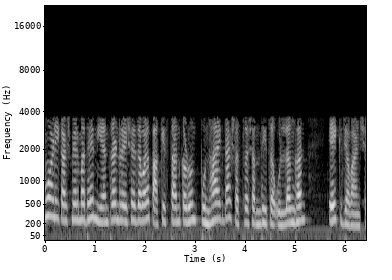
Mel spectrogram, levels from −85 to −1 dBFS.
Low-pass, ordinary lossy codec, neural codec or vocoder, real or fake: 3.6 kHz; none; none; real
